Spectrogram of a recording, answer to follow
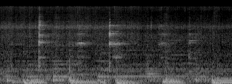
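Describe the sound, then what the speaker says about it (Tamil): Chopped ginger and garlic fry in hot oil for chicken momos, a steady close sizzle broken by regular scraping stirs of a spoon in the pan. "எண்ணெய் சேர்த்துட்டு நம்ம கட் பண்ணி வச்சுருக்க இஞ்சி பூண்டு இது 2த்தையும் சேர்த்துக்கலாம்."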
